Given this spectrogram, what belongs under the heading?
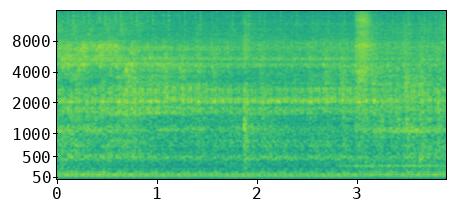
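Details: Blue Cummins diesel pickup at idle after its belt was reset and the fan pulley reseated. The belt had shredded after another shop replaced the power steering pump, and it rubbed the crank reluctor wheel. Now a steady, even clatter with no chirp; healthy.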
